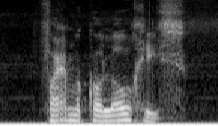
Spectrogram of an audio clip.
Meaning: pharmacological, of or having to do with pharmacology
- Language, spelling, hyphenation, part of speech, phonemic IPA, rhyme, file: Dutch, farmacologisch, far‧ma‧co‧lo‧gisch, adjective, /ˌfɑr.maː.koːˈloː.ɣis/, -oːɣis, Nl-farmacologisch.ogg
